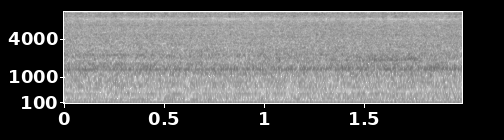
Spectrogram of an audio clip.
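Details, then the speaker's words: DeepCool LS720 AIO cooler, three months old: steady low buzzing drone with a rattly edge from a radiator fan at full speed, happening only when fan speed ramps up; quiet when slowed down. "the problem issue is just happen when my turn up at my computer or I turn up the F speed like a full speed when need ramping up the speed it will happen"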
